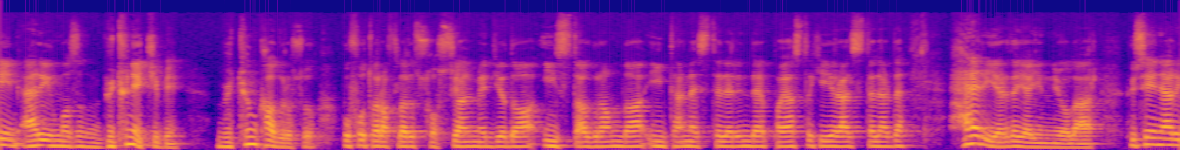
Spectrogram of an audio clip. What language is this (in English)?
Turkish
